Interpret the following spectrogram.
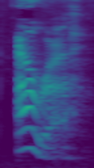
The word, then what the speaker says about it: ara: Ara. A-R-A. Ara. Ara? Ara. Flatten your A. Ara. Not aura.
